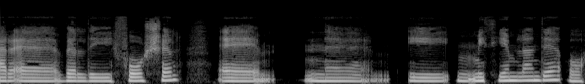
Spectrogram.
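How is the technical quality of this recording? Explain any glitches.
The speech sounds dull and smeared from start to finish, with nothing above about 9.7 kHz and a warbling, fizzy texture on sibilants and held sounds. That points to AAC compression, most likely AAC-LC at a low bitrate around 32 kbps: the encoder drops the top band and coarsely quantises what remains against a hearing model, leaving gaps and swirling artefacts in the spectrum.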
